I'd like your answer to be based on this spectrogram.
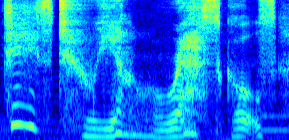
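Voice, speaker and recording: A kindly old village granny from a fantasy video game. She talks slowly and wearily, with lively swings of pitch over game music. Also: exaggerated voice. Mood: weary, pleading. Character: kindly elderly village granny, weary of squabbles. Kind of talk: video game character dialogue.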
